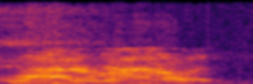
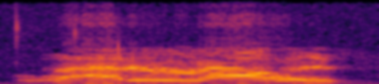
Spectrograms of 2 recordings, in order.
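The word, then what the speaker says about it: Lateralus: Chris, you fucking butchered that name. It's Lateralis. Lateralis. Like Tool. All right, bye. – I used an L at least, I think. I think I said Lazarus or something.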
